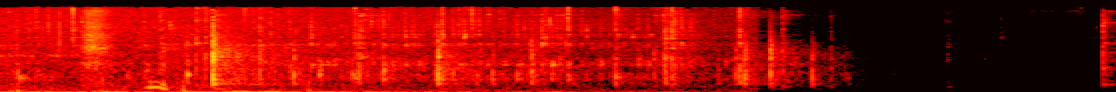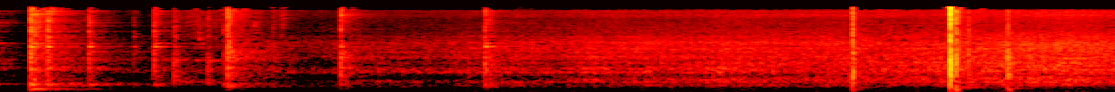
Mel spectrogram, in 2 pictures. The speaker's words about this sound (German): Mach mir erstmal einen Kaffee. Per Hand mit Filter vom Trödel.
